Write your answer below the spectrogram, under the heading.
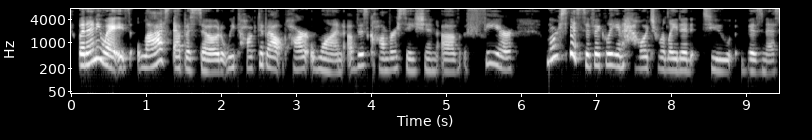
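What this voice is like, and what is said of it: Weak, slightly off voice. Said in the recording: “please forgive my voice. My voice is weak. I've been getting over a little sickness ... my voice sounds a little off today. I'm just kind of struggling through getting my strength back”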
